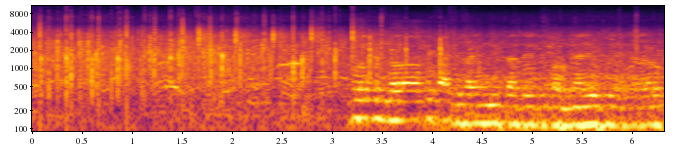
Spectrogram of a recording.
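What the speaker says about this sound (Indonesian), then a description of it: "sekarang kita tepuk tangan semua untuk Mas Sigit." An audience at a gathering breaks into a burst of dense clapping for a few seconds, then gives way to voices and a sustained tonal sound that carries on loudly under the crowd.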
